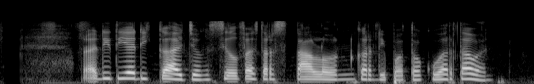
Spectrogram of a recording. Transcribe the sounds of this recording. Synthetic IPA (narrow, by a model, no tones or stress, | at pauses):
ra̰dit̪iadikad͡ʒɨŋsilfɛst̪ərst̪a̰lɔnkɨrdipɔt̪ɔkuwart̪awan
